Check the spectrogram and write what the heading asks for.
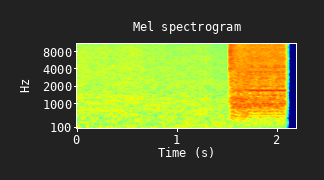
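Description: Steady hiss-like noise from the tail of a slowed-and-reverb track. About one and a half seconds in it jumps to a much louder burst of static-like noise carrying a thin high tone, which then cuts off abruptly.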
